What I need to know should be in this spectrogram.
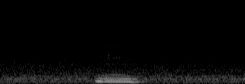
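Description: A man says a few short words close to a microphone.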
